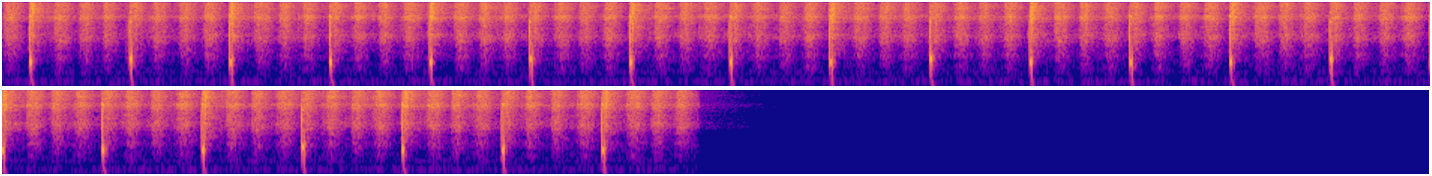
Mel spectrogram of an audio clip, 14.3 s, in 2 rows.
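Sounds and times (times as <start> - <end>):
shakers playing accented sixteenth notes: 0.0 - 10.6.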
